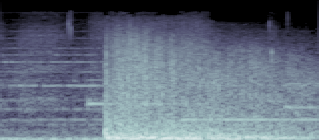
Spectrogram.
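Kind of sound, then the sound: sound effect, explosion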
